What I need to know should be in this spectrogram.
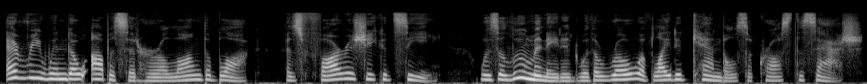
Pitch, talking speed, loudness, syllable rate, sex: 205 Hz, 165 wpm, -19 LUFS, 4.9 syllables/s, female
